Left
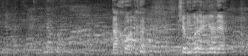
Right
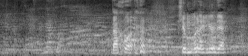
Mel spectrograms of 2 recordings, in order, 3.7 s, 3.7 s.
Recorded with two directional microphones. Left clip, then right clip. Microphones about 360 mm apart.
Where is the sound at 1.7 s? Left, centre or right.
Centre.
